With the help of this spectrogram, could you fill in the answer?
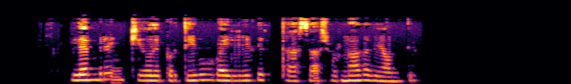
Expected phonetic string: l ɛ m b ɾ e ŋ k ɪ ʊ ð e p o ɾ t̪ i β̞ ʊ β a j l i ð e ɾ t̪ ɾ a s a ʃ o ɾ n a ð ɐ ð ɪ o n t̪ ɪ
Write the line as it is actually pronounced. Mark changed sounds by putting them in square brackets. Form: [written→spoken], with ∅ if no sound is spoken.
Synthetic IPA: l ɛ m b ɾ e ŋ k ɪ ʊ ð e p o ɾ t̪ i β̞ ʊ β a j l i ð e ɾ t̪ ɾ a s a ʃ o ɾ n a ð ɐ ð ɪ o n t̪ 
